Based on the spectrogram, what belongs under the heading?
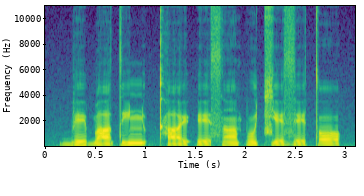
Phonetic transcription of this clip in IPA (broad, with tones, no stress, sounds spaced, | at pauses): b e˦ b ä˨ t i˦˨ ɲ ʊ˦ ʔ kʰ a˨ ɪ̯ ʔ e˨ sʰ ã˦ p o˦˨ t͡ɕ e˨ z e˨ t ɔ˦˨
